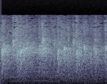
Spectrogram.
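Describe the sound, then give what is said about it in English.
A church audience during a sermon claps together as praise to the Lord, in a dense, steady burst of applause, the many overlapping hand claps blending into a continuous bright crackle with no pauses and no voices. “And if you are thankful for that, could you give the Lord a hand clap of praise?”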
